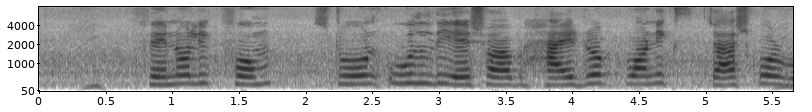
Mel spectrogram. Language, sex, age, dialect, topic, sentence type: Bengali, female, 31-35, Northern/Varendri, agriculture, statement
